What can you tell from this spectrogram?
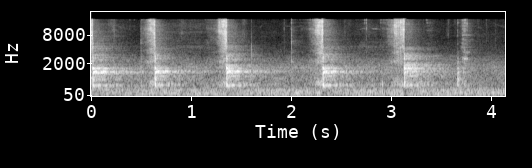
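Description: Kitchen knife chopping fresh ginger into coarse pieces on a cutting board. About six unhurried, evenly spaced chops, roughly one every three-quarters of a second, each with a short ring.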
